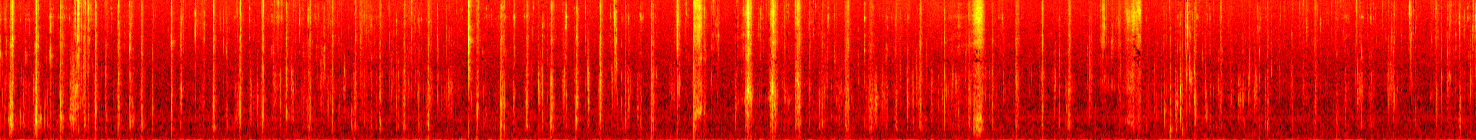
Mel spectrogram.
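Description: Close-miked mouth chewing of chewy spicy braised beef trotter: a steady run of short smacks and clicks, with one louder smack about two-thirds of the way through.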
